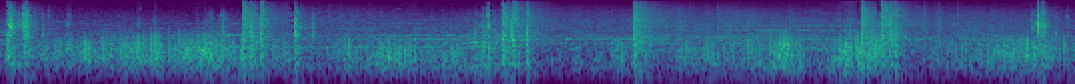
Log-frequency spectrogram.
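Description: Aerial firework shells bursting: sharp bangs every second or two, some in quick pairs, over the continuous noise of the display.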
